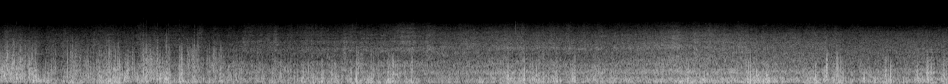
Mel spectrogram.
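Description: Freight cars loaded with concrete ties rolling across a steel trestle bridge: a steady rumble of wheels on rail, with a few sharp clicks in the first two seconds. Wind buffets the microphone.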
